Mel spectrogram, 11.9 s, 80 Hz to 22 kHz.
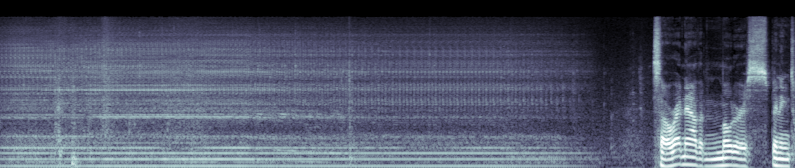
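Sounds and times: electric motor humming: 0.0s - 9.0s.

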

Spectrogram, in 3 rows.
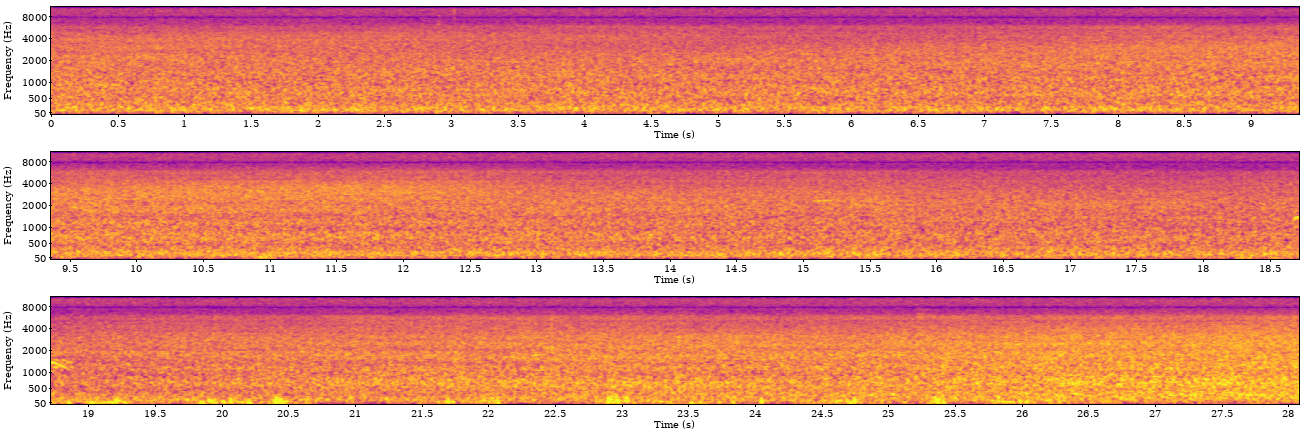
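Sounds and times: sea surf breaking on rocks: 0.0s - 28.0s
wind buffeting microphone: 18.2s - 28.0s.

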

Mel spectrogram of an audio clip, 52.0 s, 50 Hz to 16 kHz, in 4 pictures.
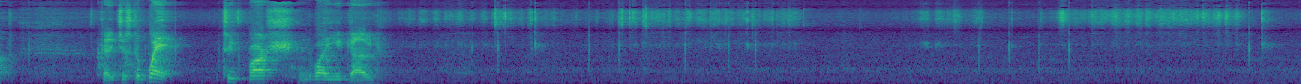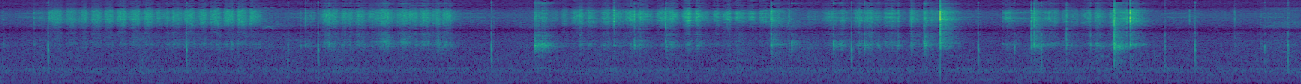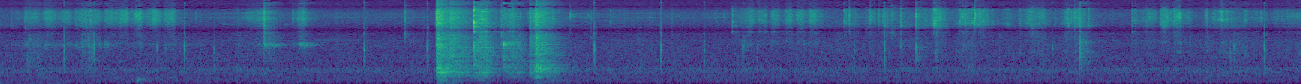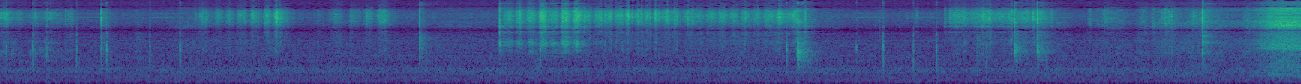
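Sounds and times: toothbrush scrubbing: 10.7s - 12.5s, 16.2s - 17.6s, 44.0s - 47.0s
knock and rattle: 30.4s - 31.7s.

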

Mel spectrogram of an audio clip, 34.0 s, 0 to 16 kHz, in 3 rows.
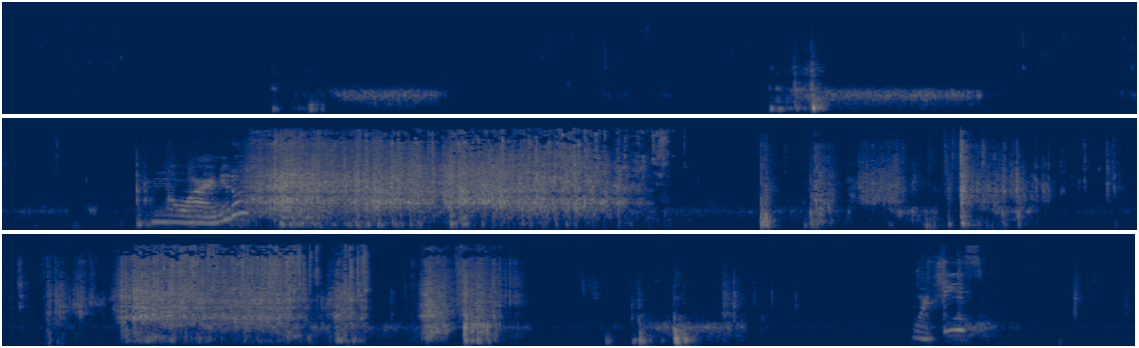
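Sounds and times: dry pasta pouring and rattling: 13.8s - 18.0s, 19.5s - 21.8s, 23.1s - 27.8s.

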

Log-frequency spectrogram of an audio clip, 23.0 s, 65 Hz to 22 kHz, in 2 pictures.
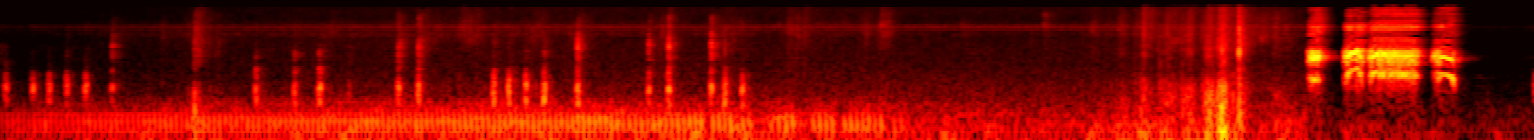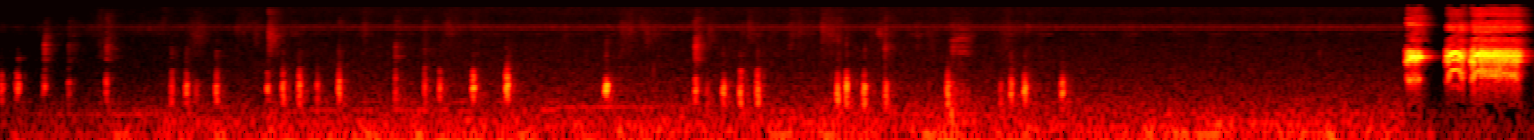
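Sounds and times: rooster flapping wings: 8.2s - 9.8s
rooster crowing: 9.8s - 11.0s, 22.0s - 23.0s.

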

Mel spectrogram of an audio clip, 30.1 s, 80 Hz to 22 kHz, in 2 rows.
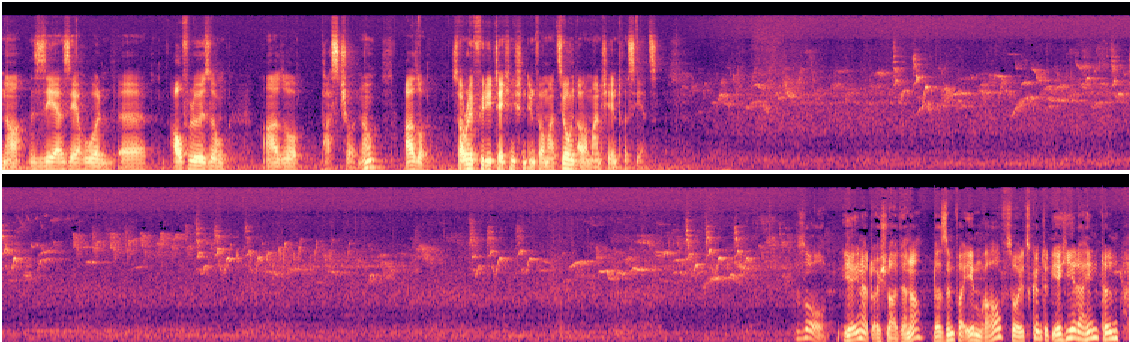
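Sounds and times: faint outdoor hiss: 0.0s - 30.0s
songbirds chirping and singing: 7.4s - 30.0s.

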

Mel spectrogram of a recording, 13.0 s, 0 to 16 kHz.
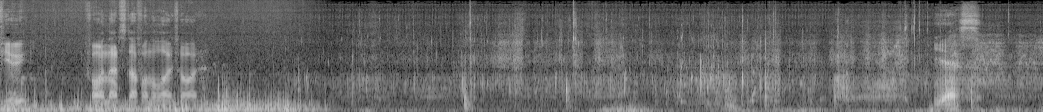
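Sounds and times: water lapping against boat hull: 0.1s - 13.0s
light knocks from boat and gear: 5.6s - 10.7s.

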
